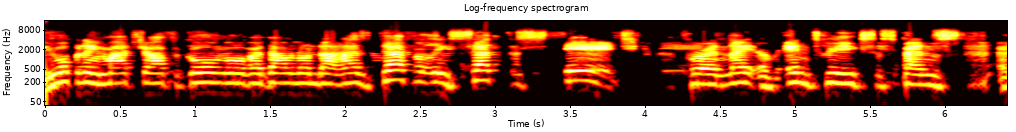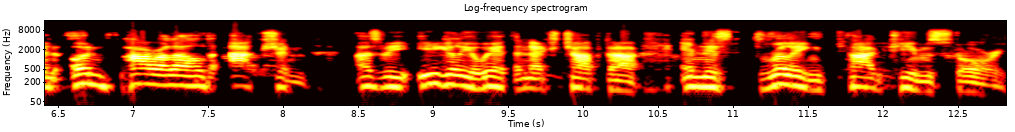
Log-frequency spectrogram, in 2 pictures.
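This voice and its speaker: A man speaks at a moderate pace and a fairly high pitch with lively intonation. The sound is dry and close, with no echo. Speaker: wrestling show narrator. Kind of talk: casual chat; scripted narration. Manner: loud. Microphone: echo through another participant's mic.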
